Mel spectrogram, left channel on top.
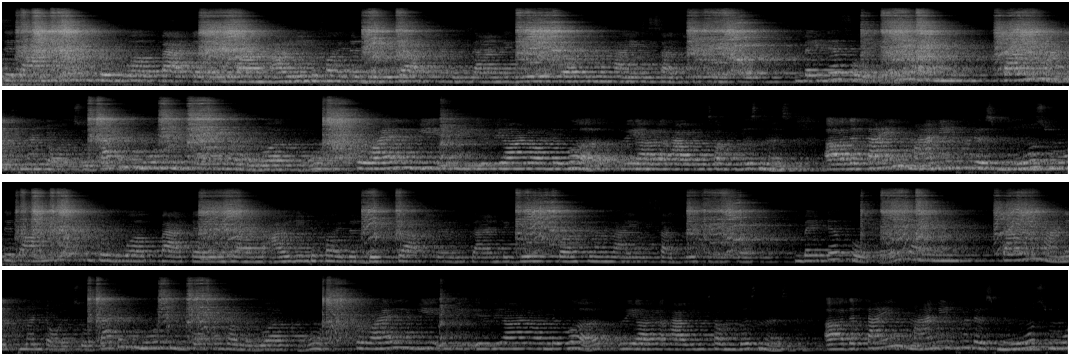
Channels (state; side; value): quieter; right; 6.5 dB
